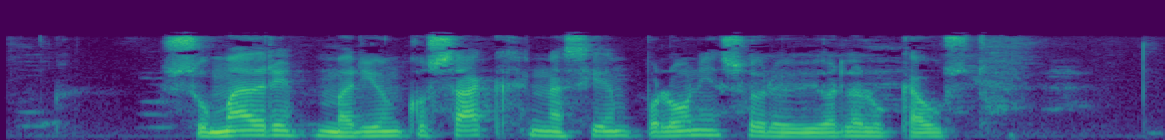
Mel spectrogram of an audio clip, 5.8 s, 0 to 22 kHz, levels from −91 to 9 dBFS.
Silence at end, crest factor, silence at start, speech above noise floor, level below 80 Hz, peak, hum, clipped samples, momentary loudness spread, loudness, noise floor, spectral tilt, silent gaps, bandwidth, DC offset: 0.7 s; 18 dB; 0.8 s; 34 dB; -60 dBFS; -2 dBFS; none; under 0.1%; 8 LU; -19 LUFS; -53 dBFS; -3.5 dB/octave; none; 8.2 kHz; under 0.1%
